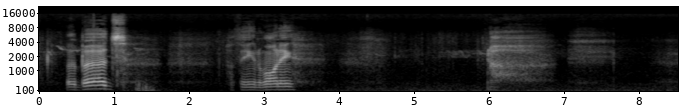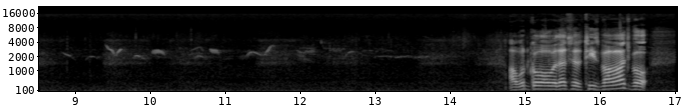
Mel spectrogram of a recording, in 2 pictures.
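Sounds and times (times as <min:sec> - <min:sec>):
small birds chirping: 0:00.0 - 0:17.0
faint low rumble: 0:03.5 - 0:14.8.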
